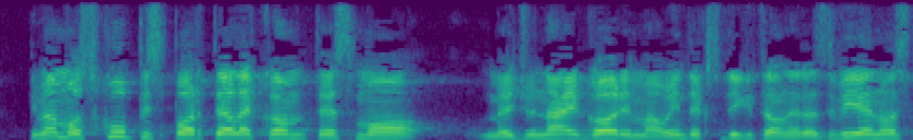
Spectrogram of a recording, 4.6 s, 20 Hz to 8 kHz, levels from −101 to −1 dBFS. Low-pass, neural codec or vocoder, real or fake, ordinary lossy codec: none; none; real; none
